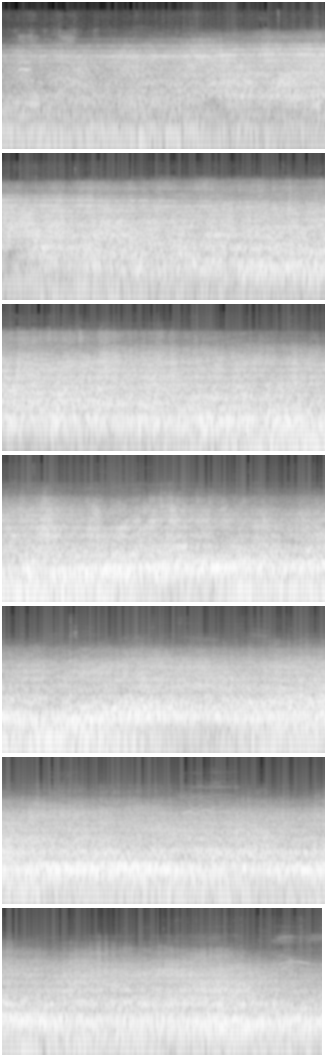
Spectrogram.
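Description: Avro Vulcan's four Rolls-Royce Olympus turbojets as the delta-wing bomber flies toward the crowd on approach with gear down. It starts with a high whine, and over the first few seconds the sound builds into a loud, steady jet roar that holds to the end.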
